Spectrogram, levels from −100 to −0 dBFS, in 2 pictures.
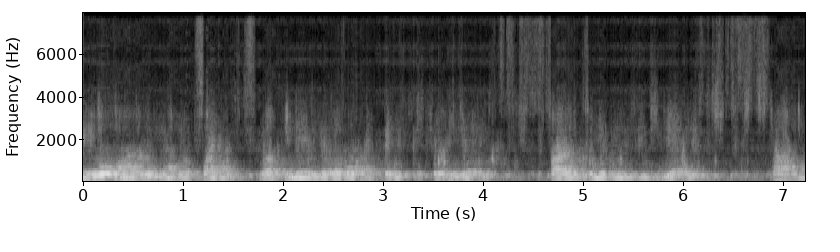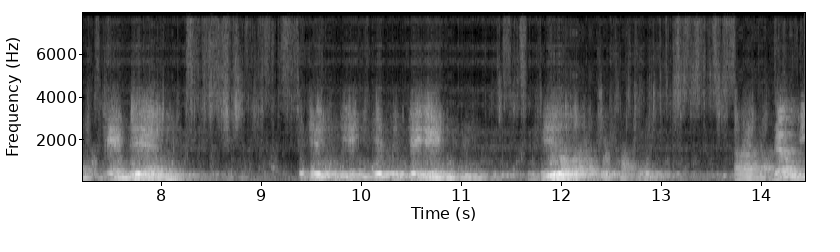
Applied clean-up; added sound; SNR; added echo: neural separator model SepFormer DNS4.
